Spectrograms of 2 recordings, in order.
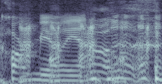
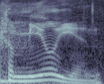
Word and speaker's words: chameleon: Is it a car-million? No, it's not a car-million. You can't drive it, Roy. No, it's just chameleon. Chameleon.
